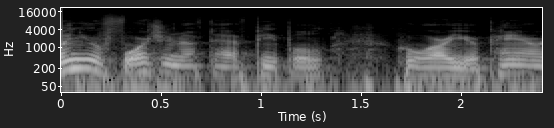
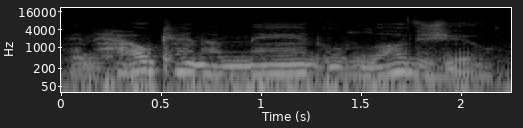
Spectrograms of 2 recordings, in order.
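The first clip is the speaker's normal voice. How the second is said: much softer, near-whispered conviction; hushed Archie; 11 dB quieter than usual. Retold or imitated. Archie telling Michael his father loved him, much softer. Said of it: "He says".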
